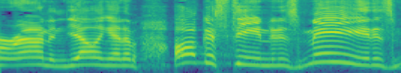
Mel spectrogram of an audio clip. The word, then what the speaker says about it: Augustine: Augustine, or Augustine, that's the wrong pronunciation, it's Augustine.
